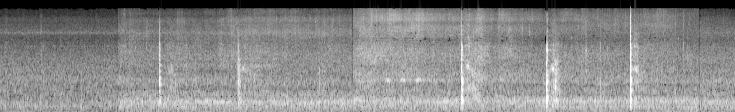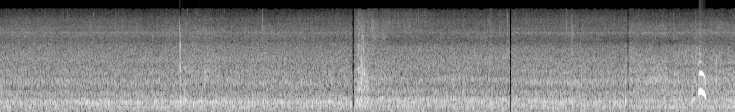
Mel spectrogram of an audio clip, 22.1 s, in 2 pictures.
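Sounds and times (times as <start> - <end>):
food sizzling in a wok: 1.8 - 17.7.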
